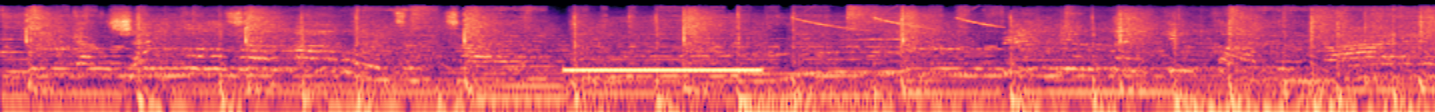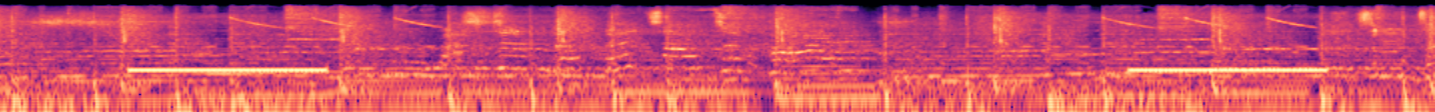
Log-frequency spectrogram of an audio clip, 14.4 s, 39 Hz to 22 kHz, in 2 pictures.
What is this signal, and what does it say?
Ringback tone (Europe, 425 Hz), with noise.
